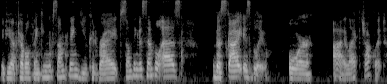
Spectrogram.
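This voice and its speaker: In a staged play reading, an actress with a low voice and moderate pace plays a patient woman philosophy professor leading a class discussion. She sounds lively, questioning and teacherly.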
